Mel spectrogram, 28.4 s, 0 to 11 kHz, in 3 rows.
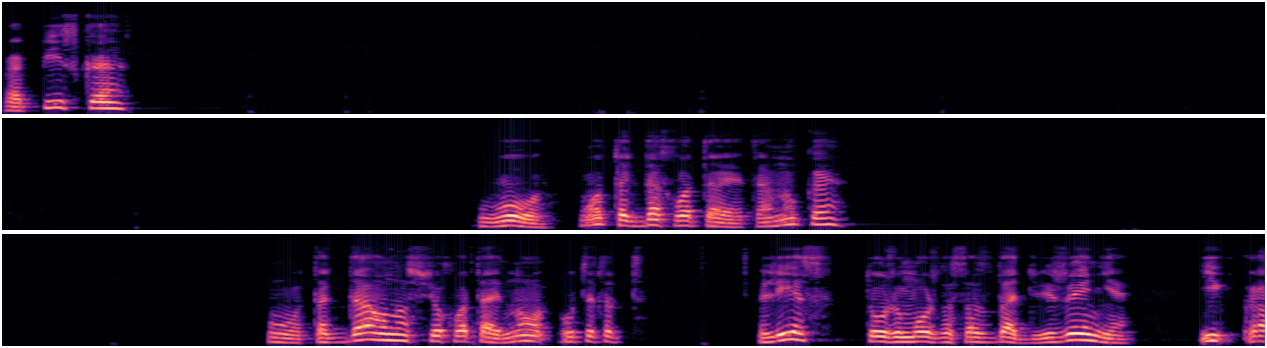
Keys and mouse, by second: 1.3 click, 2.7 click, 4.5 Delete, 5.4-7.3 drag, 10.7-22.2 drag, 22.8 click, 24.4 click, 24.7-27.5 drag.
